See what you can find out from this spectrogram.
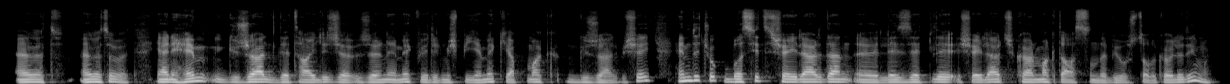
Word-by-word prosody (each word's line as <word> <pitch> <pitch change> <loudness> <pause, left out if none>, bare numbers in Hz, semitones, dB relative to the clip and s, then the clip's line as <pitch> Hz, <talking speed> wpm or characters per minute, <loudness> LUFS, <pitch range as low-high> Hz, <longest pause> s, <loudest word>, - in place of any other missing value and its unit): Evet, 110 0 +1 0.2
evet, 115 -1 +3
evet. 110 -8 -1 0.2
Yani, 115 -1 +5
hem 135 +9 +4 0.2
güzel, 115 +2 +3
detaylıca 105 0 0
üzerine 105 +2 0
emek 120 +3 -1
verilmiş 105 0 -3
bir 105 - -3
yemek 115 +5 -1
yapmak 110 +1 -3
güzel 100 -3 -4
bir 100 - -10
şey 165 - -1 0.2
hem 165 +3 +3
de 190 - +4
çok 180 -1 -3
basit 125 +6 +1
şeylerden, 120 -4 +2
eee, 105 -2 +1
lezzetli 105 +2 0
şeyler 110 +2 +1
çıkarmak 110 -1 -1
da 105 - +1
aslında 95 -1 -5
bir 100 - -3
ustalık, 95 0 -6
öyle 105 +2 +1
değil 165 +5 +2
mi? 105 - -4
110 Hz, 155 wpm, -22 LUFS, 105-120 Hz, 0.2 s, Yani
